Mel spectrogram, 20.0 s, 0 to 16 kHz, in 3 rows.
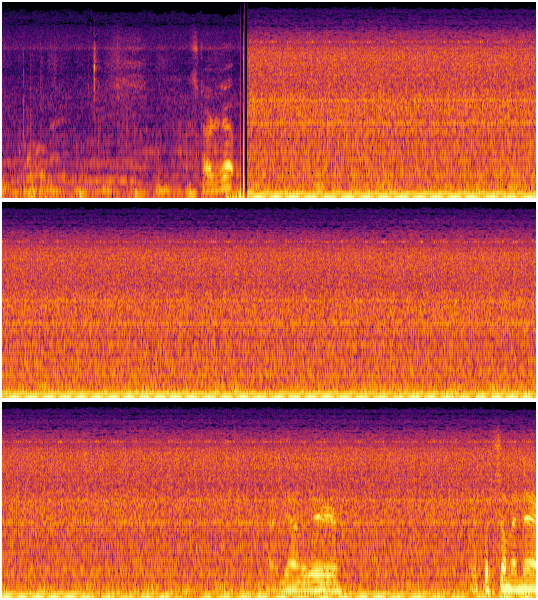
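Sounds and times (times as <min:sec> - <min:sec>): car engine idling: 0:03.1 - 0:20.0.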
